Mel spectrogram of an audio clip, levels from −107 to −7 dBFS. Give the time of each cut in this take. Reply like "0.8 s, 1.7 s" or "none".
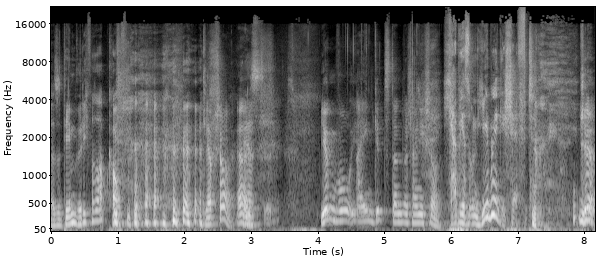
4.6 s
